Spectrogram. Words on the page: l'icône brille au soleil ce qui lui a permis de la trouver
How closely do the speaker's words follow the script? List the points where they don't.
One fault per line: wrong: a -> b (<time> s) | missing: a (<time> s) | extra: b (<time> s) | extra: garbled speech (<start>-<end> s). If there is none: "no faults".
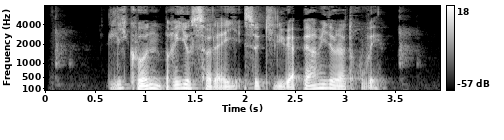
no faults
